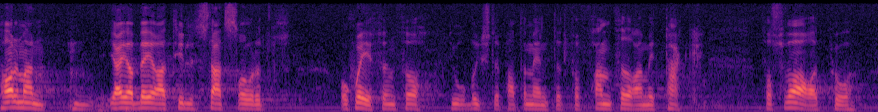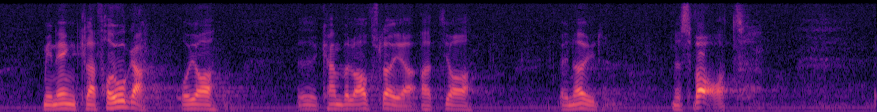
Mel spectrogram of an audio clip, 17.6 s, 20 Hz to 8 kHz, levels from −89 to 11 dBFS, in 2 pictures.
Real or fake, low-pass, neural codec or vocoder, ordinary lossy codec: real; 7.2 kHz; none; none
